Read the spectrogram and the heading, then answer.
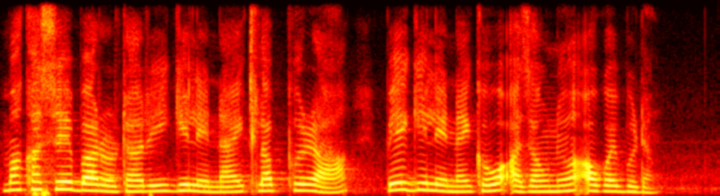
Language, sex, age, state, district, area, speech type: Bodo, female, 18-30, Assam, Kokrajhar, rural, read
